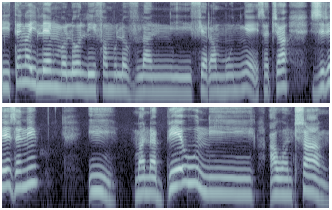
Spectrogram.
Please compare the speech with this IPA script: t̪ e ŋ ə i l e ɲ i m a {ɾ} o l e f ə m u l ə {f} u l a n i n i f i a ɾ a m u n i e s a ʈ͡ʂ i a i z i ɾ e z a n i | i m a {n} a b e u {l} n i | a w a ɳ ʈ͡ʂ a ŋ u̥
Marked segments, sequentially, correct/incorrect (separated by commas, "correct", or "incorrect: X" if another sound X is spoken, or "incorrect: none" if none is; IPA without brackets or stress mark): incorrect: l, incorrect: v, correct, incorrect: none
